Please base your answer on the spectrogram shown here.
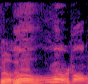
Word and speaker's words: Louisville: In Louisville, LUAHVUH. No, you got to say it like you got marbles in your mouth. Louisville.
